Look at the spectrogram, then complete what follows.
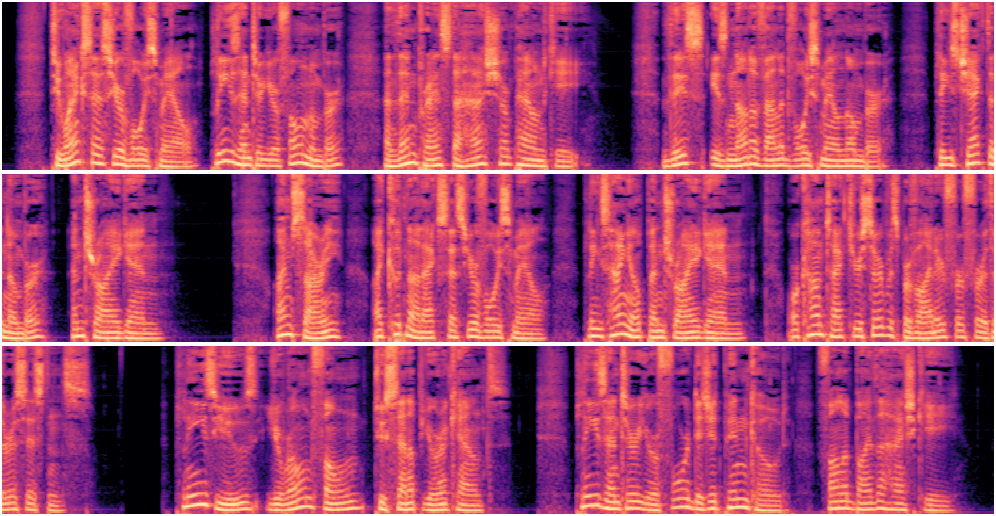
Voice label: Irish IVR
